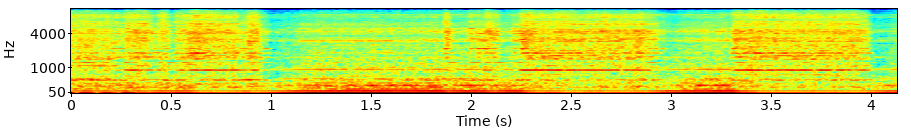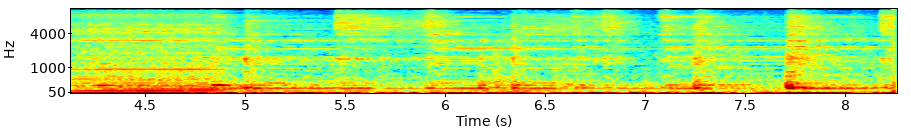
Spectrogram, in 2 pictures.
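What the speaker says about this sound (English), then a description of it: "Then I did some shaping of the horse's head using backstrokes on the blade to carve away material." A blade shaving wood while carving a chess knight's horse head with backstrokes, a steady close rasping scrape that shifts to shorter, rougher strokes partway through.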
